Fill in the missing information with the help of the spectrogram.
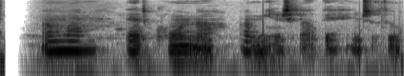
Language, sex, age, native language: Icelandic, female, 14, Icelandic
